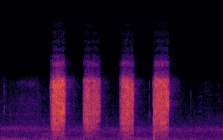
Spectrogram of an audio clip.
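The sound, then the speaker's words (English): A voice imitates blood draining out of an artery with four sharp, breathy hisses in an even rhythm. It is fairly loud, with no talking. “That was the sound of the um, the artery mm, draining out.”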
